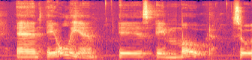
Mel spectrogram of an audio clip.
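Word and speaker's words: Aeolian: And all these notes are derived from the true minor scale which is also called aolon. Okay? And that's spelled a e o l i a n. And aolon is a mode.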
